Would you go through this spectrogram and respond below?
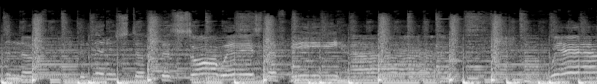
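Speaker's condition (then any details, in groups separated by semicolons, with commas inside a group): No condition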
